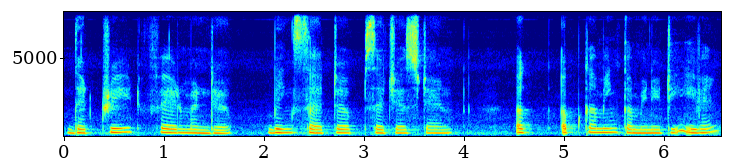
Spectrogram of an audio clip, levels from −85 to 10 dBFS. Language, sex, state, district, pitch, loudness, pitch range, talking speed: English, female, Gujarat, Valsad, 225 Hz, -16 LUFS, 210-235 Hz, 100 wpm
